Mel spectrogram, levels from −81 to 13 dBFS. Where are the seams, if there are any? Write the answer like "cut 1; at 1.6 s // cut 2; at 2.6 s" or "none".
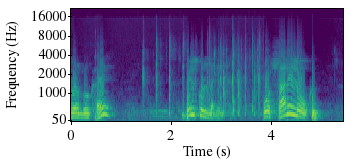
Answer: cut 1; at 3.8 s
